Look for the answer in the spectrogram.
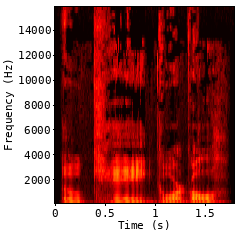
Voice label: quietly saying okay gorgle

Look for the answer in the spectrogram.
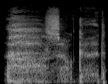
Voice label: whispering oh so good

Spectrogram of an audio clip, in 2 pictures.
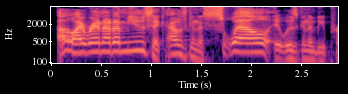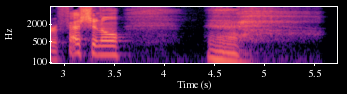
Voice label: saying oh i ran out of music sighing

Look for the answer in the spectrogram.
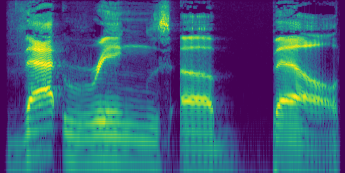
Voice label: slowly saying that rings a bell

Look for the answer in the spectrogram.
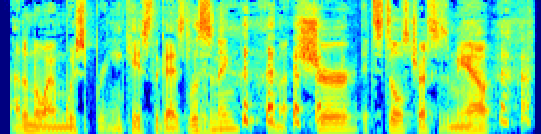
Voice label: i dont know why im whispering

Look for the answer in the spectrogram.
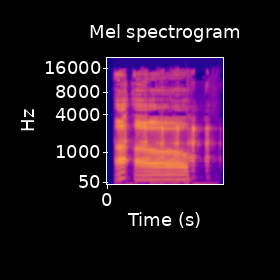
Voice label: uh oh

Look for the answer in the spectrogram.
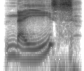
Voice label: funny; nice

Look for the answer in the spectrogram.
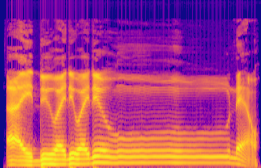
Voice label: saying i do i do i do now sing songy

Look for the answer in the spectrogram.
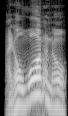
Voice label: saying i dont wanna know funny

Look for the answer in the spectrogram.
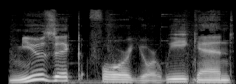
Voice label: saying music for your weekend sing songy

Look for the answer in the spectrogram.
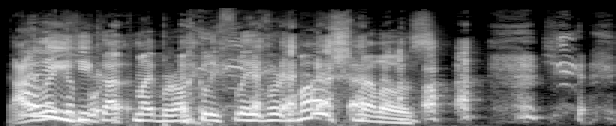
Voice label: talking like leprechaun

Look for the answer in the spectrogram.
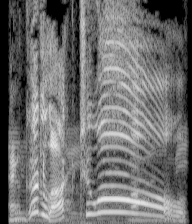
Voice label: saying and good luck to all funny

